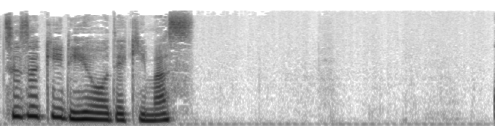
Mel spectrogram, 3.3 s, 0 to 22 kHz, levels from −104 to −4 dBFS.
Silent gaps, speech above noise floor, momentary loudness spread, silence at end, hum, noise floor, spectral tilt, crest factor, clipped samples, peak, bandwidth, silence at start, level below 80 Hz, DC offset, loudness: none; 46 dB; 10 LU; 2.05 s; none; -63 dBFS; -5.5 dB/octave; 16 dB; under 0.1%; -6 dBFS; 15 kHz; 0.05 s; -64 dBFS; under 0.1%; -17 LUFS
